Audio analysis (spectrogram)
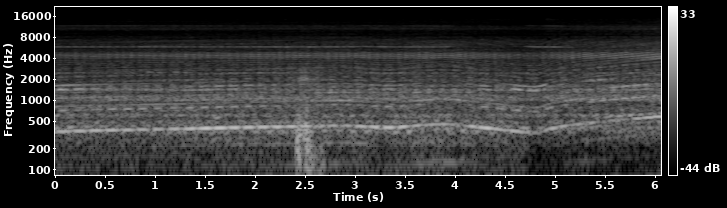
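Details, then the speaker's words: DC motor driven by a 250 W PWM speed controller (MOSFET, rated 9-50 V) supplied at 12 V: steady tonal whine rising and dipping as the throttle is worked, no grinding or rattle; the whine is the PWM switching frequency, normal. "ลองฟังเสียงบางตัวก็จะมีเสียงมาตัวไม่มีเสียงนะครับขึ้นอยู่กับการออกแบบคือผลิตความถี่นะครับเสียงทีวีนั่นก็คือความถี่นะครับ"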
